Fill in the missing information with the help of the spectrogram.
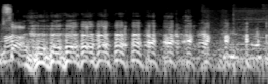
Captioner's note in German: Lachen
